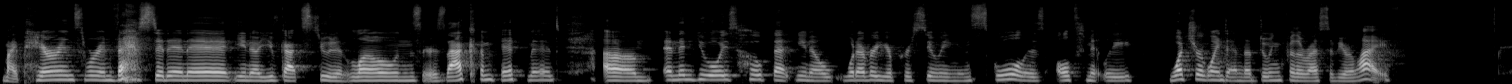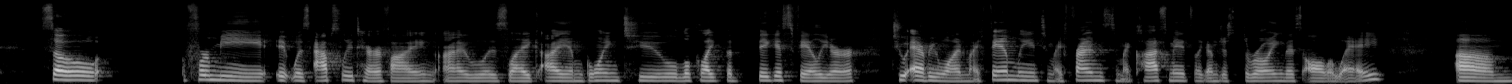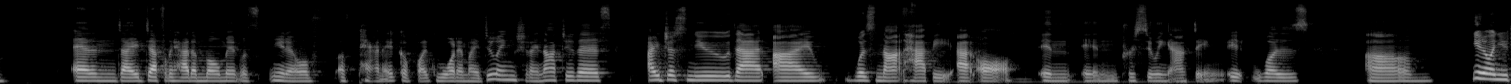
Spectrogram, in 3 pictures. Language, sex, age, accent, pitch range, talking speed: English, female, 30-49, American, 165-195 Hz, 165 wpm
